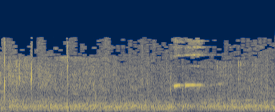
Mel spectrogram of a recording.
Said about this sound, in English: It's certainly a long trip around the football field, and there's a train coming in the opposite direction with an orange engine. And we're being pulled by a great engine called Vesuvius.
